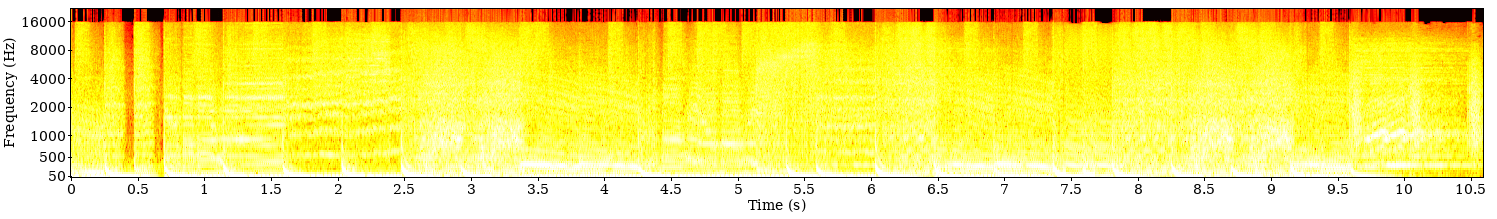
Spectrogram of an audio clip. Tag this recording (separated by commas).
Music, Electronic music, Dubstep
